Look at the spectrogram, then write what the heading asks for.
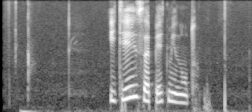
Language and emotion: Russian, neutral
